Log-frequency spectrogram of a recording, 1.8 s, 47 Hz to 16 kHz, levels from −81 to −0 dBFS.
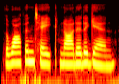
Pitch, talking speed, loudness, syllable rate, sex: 195 Hz, 135 wpm, -16 LUFS, 5.5 syllables/s, female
